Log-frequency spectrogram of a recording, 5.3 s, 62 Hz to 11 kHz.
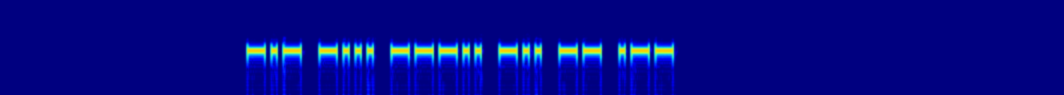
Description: Morse code, heard as a keyed tone, about 40 wpm, 700 Hz. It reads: KB8DMW
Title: USA Call Signs - 6 Characters - Repeated 2x - 40wpm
